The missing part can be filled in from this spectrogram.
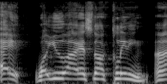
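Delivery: bad put-on Italian accent, voice very high. Imitating a woman who called every five minutes over a camera feed: attempted Italian accent. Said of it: "she was Italian. I don't know how to make an Italian accent".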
